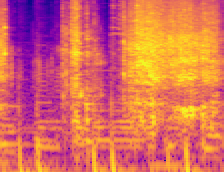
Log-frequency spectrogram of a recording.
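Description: Ice cubes clattering against a metal scoop and a steel cocktail shaker tin as ice is scooped and poured in, a short burst near the start and a longer one from just under a second in.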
